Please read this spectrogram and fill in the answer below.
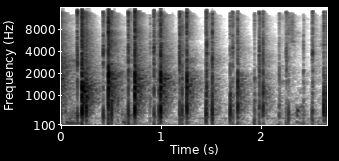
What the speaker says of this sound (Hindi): जोरदार तालियों के साथ सचिन सागर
